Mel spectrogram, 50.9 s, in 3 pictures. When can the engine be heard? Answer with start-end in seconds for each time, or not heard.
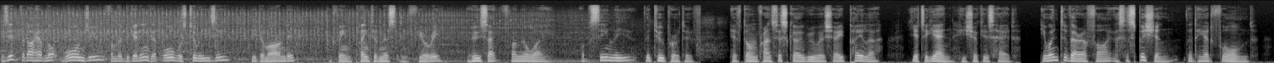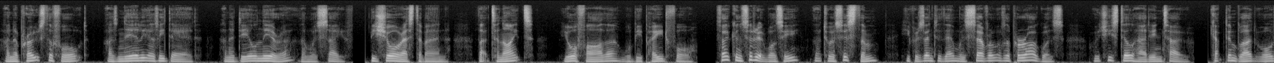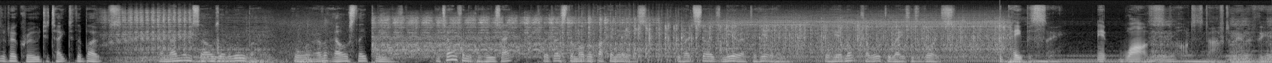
0.0-9.7, 35.2-50.9.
